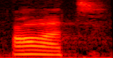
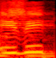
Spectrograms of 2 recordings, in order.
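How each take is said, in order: First: The word is said with open a vowels. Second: The word is said with plain e vowels. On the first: The speaker calls it wrong. "Zaten bak E harfi yok onlarda" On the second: The speaker calls it right. "evet demiyor böyle"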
